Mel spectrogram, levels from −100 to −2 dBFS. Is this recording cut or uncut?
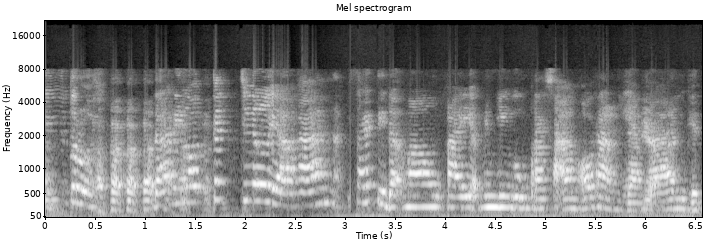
cut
